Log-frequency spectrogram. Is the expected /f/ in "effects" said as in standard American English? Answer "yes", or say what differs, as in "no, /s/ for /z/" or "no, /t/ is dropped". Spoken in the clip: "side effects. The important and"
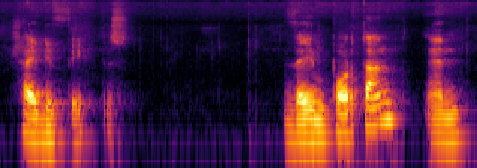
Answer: no, /p/ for /f/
